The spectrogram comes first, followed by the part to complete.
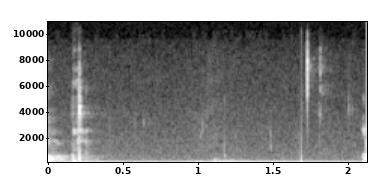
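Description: A few brief, faint clicks over a steady low electrical hum. One click comes about a fifth of a second in, and two more come close together near the end.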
